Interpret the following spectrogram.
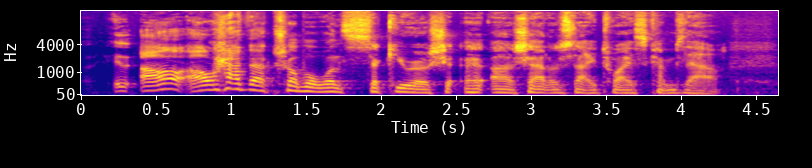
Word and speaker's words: Sekiro: And so Sekiro, am I pronouncing that right? You are.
